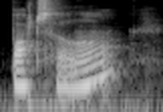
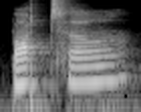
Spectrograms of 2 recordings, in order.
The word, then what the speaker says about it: bottle: uh here we have another word bottle and again you can see the second syllable has the schwa and a lateral bottle but said quickly it is often realized as bottle bottle and it's really just a um a syllabic oh so here we have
